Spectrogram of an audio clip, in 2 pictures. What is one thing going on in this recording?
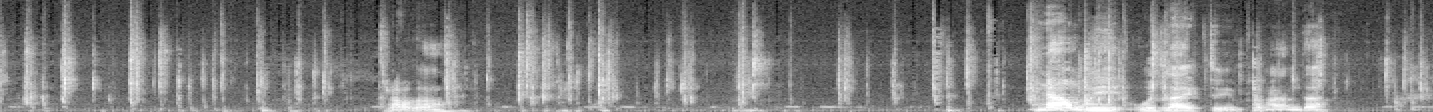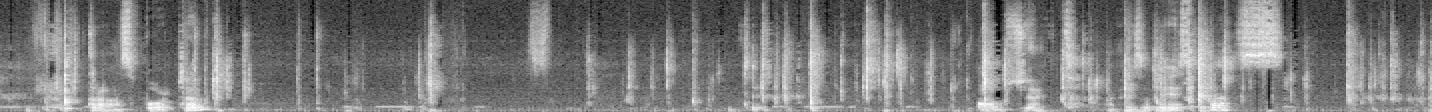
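Keys click on a keyboard.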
